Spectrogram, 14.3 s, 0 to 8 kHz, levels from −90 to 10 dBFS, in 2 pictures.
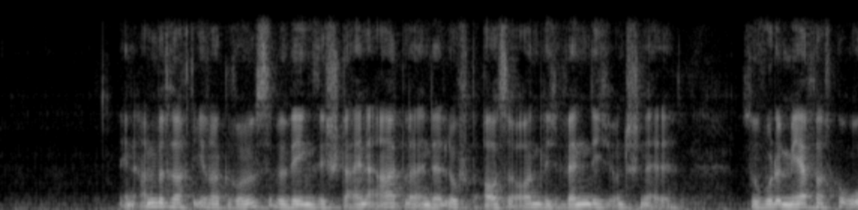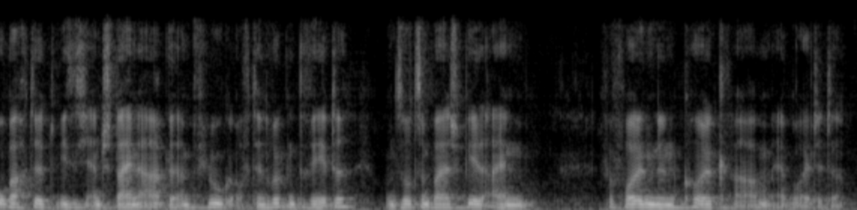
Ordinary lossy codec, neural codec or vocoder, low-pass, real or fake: none; codec, 16 kHz, 4.8 kbps, FACodec; 7.2 kHz; fake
